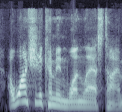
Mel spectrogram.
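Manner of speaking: ordinary talk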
